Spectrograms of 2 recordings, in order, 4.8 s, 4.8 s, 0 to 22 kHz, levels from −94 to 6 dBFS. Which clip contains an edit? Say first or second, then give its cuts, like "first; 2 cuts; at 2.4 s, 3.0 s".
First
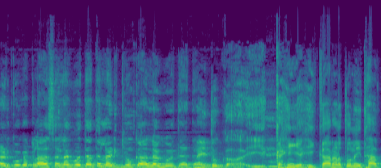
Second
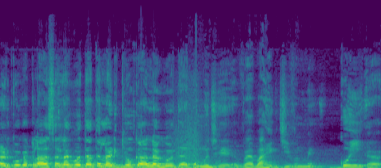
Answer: second; 1 cut; at 2.4 s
